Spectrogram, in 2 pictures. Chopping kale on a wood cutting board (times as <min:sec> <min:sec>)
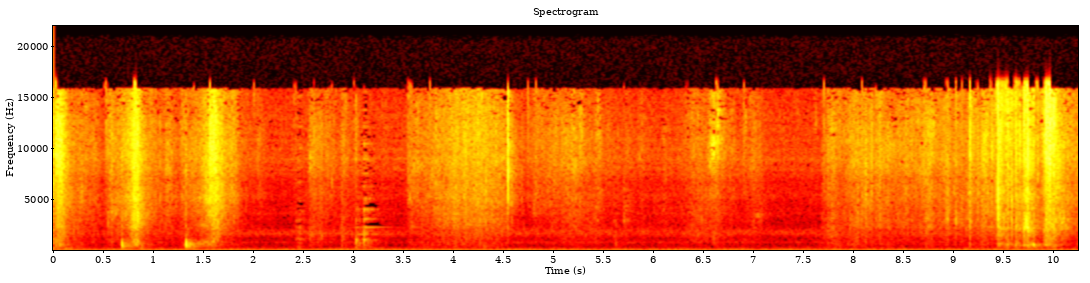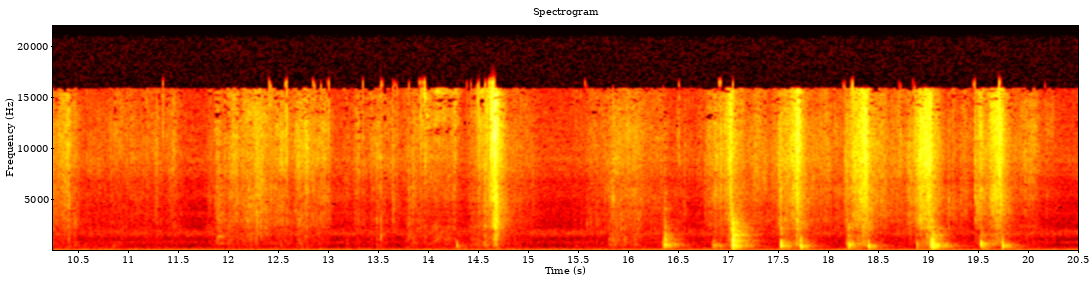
0:00.0 0:01.8, 0:09.1 0:10.1, 0:14.0 0:14.8, 0:15.8 0:20.0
